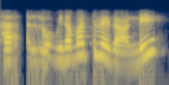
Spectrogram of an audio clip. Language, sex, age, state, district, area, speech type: Telugu, female, 45-60, Andhra Pradesh, Srikakulam, urban, conversation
